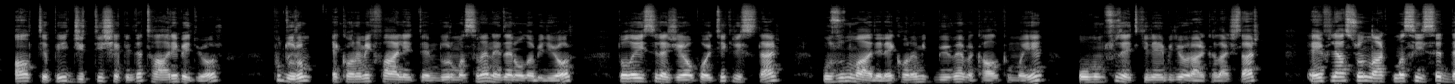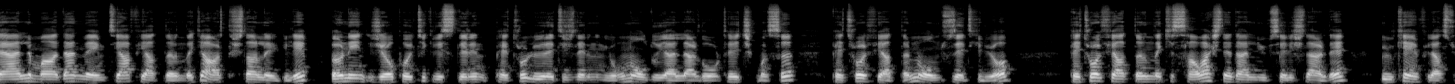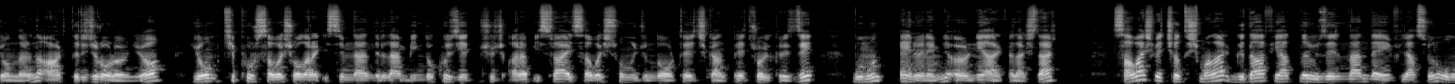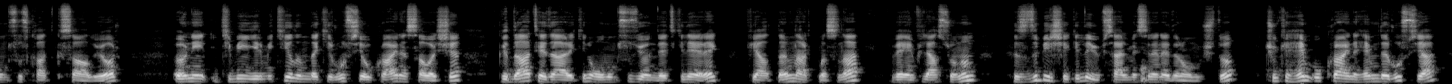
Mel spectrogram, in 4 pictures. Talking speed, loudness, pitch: 120 wpm, -18 LUFS, 175 Hz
